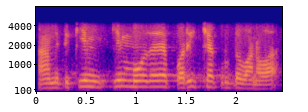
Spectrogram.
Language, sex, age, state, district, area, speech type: Sanskrit, male, 18-30, Odisha, Bargarh, rural, conversation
